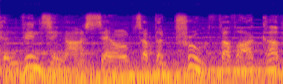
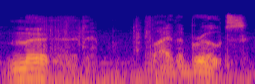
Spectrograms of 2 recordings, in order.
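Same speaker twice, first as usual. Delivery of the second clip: low, soft report of a killing; grim, hushed; 10 semitones lower, 9 dB quieter than usual. Acted. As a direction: break grave news quietly and low. Reporting slain counselors to ally.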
